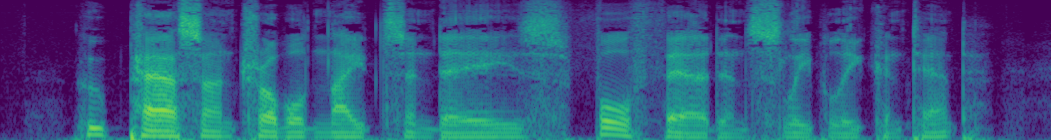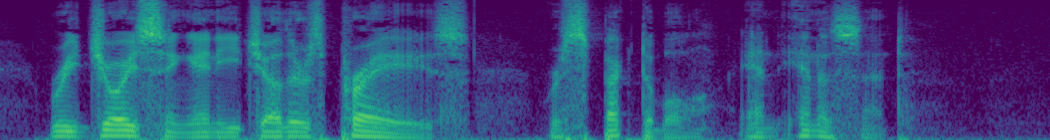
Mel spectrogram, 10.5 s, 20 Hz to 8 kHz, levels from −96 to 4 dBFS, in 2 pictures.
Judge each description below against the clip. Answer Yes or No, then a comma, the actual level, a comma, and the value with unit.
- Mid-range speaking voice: No, very low, 95 Hz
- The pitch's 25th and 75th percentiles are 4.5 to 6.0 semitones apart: No, average, 3.0 semitones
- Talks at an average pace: No, slow, 110 wpm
